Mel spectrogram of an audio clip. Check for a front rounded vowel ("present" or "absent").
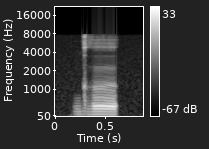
absent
